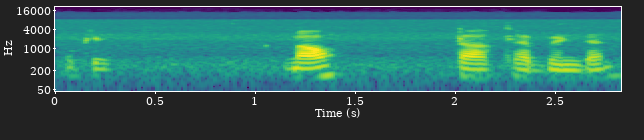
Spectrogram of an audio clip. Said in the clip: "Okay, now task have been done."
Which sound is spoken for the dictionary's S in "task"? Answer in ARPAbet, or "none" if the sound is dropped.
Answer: none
